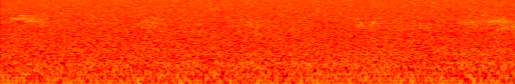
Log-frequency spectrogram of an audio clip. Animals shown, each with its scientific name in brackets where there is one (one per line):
Blue-headed Vireo (Vireo solitarius)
